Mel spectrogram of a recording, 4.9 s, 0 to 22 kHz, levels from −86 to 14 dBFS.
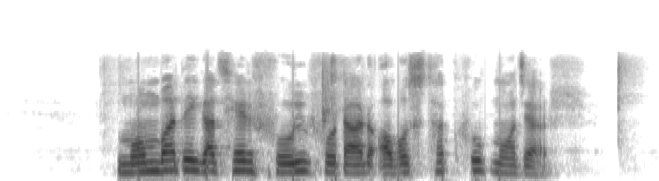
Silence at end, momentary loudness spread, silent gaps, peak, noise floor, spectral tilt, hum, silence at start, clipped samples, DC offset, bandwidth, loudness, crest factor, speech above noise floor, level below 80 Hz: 0.85 s; 10 LU; none; -2 dBFS; -76 dBFS; -6.5 dB/octave; none; 0.9 s; under 0.1%; under 0.1%; 7.8 kHz; -18 LUFS; 18 dB; 59 dB; -54 dBFS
